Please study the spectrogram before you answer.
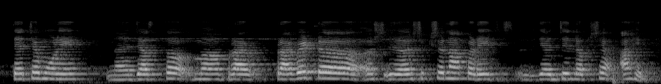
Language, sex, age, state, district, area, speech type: Marathi, female, 45-60, Maharashtra, Buldhana, rural, spontaneous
